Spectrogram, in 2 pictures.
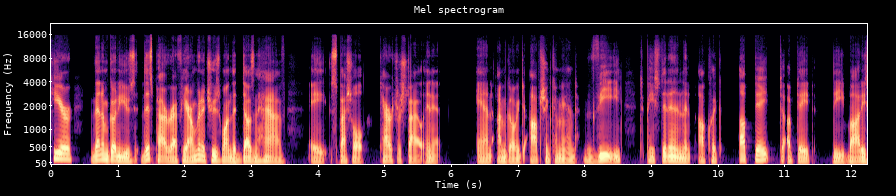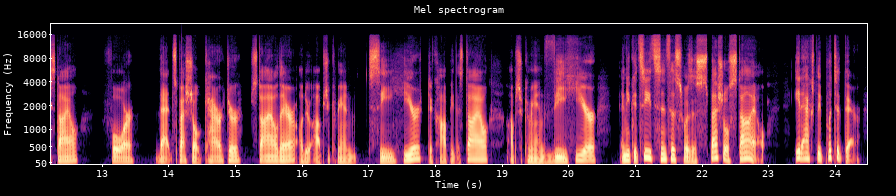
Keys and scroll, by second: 0.4 super+z, 8.0 alt+super+v, 16.5 alt+super+c, 19.7 alt+super+v.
